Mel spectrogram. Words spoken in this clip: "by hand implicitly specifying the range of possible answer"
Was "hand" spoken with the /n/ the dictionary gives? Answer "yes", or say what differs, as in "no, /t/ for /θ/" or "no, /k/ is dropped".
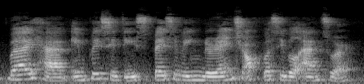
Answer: no, /n/ is dropped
